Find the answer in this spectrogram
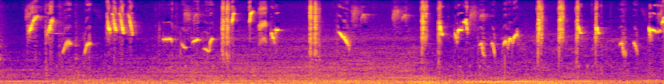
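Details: Greater green leafbird singing in a shama-like style, mixing sharp high chips, short whistled slurs and loud clicking bursts in irregular spaced phrases over a quiet low hum.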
